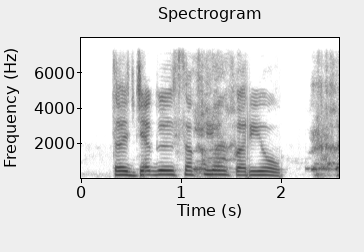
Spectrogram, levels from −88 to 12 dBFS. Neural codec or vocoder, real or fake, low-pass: codec, 16 kHz, 4 kbps, X-Codec, HuBERT features, trained on balanced general audio; fake; 7.2 kHz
